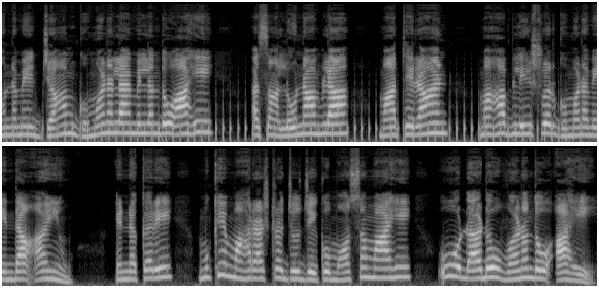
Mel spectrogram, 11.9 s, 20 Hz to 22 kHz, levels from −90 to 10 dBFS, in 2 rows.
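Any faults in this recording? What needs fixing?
Train of clicks, 0.05 to 5.80 s: a steady ticking at 13.8 clicks per second, around seventy in all, peaking roughly level with the speech and audible in the pauses too. The uniform, evenly spaced pulses point to likely electrical interference or a faulty connection or power supply. Reroute cables away from nearby equipment, check grounding, and confirm the interface is stable before recording.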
